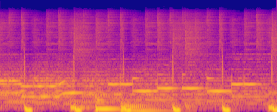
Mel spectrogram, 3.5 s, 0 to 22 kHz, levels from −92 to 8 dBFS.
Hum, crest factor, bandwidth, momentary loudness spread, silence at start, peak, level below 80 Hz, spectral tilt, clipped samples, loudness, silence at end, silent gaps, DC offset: none; 10 dB; 15.5 kHz; 4 LU; 0 s; 0 dBFS; -16 dBFS; -5.5 dB/octave; under 0.1%; -12 LUFS; 0 s; none; under 0.1%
